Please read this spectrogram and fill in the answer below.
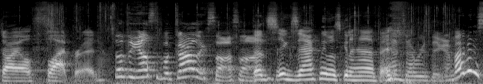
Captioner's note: laughs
